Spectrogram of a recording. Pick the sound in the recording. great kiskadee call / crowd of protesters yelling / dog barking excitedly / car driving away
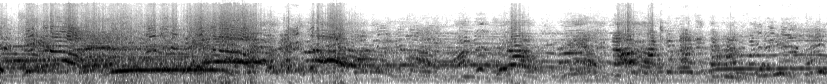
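crowd of protesters yelling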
